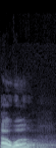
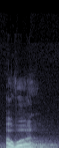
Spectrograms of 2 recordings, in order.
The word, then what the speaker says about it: hour: One more rule is there: if a word beginning with silent h For example, an hour, because here H remains silent, we pronounce it as an hour, an hour, an hire, an honest man, etc.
